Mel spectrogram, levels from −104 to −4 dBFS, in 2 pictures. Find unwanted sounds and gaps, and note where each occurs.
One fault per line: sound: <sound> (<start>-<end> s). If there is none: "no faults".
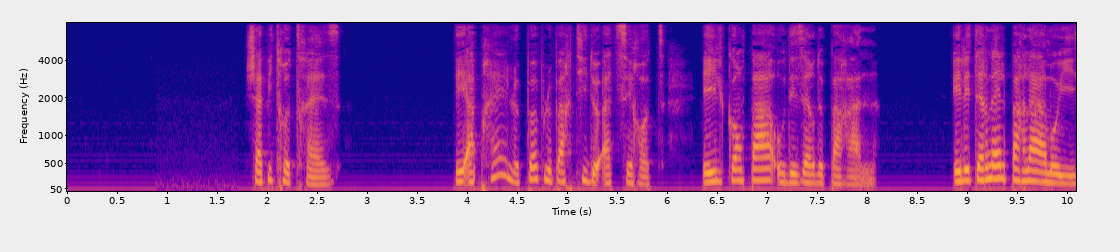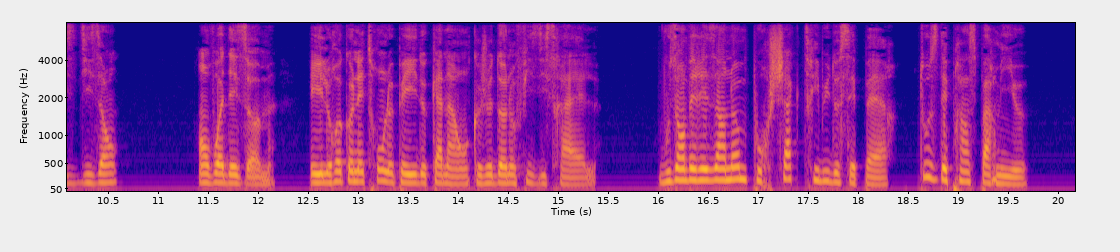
no faults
